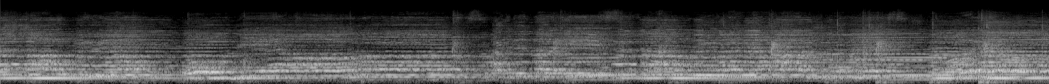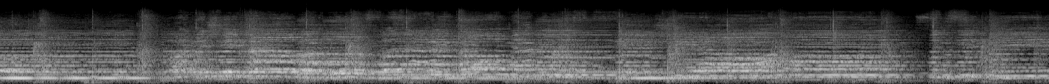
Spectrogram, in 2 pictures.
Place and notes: Lithuania, Kuktiskes, at country band fest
